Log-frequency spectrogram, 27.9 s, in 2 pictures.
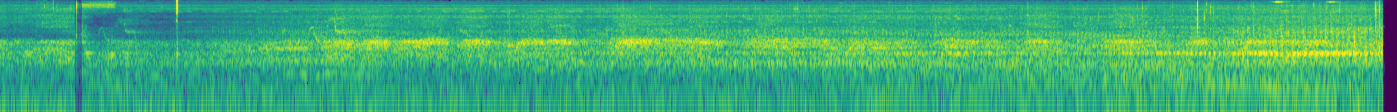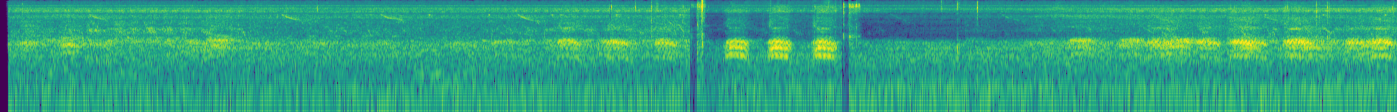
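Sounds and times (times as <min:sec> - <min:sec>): steady background hum: 0:00.0 - 0:13.7
birds cawing: 0:00.0 - 0:23.4, 0:24.0 - 0:27.9.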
